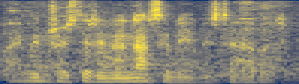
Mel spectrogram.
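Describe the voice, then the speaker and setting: A man playing a troubled young gentleman scientist in a radio drama, speaking formally, earnest and hesitant. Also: lowish voice, rapid-fire, crowd noise, natural voice. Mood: polite. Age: young adult.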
